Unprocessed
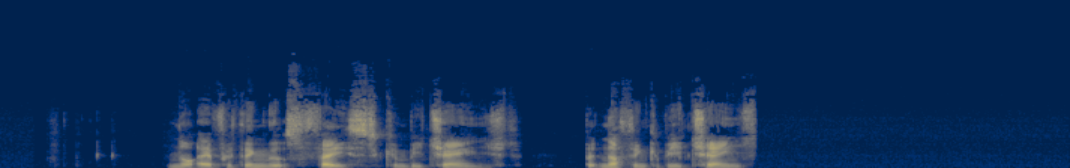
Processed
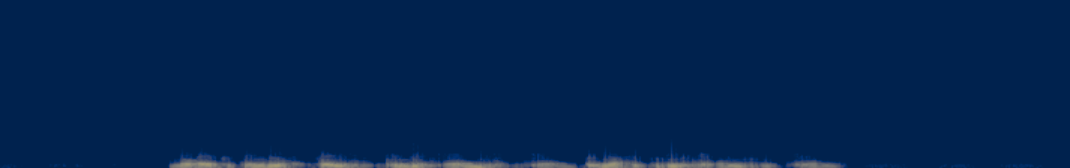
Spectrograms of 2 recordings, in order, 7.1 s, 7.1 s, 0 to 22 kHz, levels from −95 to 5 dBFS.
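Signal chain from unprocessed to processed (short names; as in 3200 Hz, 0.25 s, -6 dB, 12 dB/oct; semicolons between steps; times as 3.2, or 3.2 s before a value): moving spectral ripple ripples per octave 1.9, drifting -2.1 Hz, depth 6 dB; inverse Chebyshev low-pass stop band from 2200 Hz, stop band 60 dB; gate with hold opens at -54 dBFS; HPF 170 Hz 12 dB/oct; tilt -4.5 dB/oct; level quantiser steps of 15 dB; limiter -31.5 dBFS, peak gain reduction 11.5 dB; compressor 2:1, threshold -53 dBFS, peak gain reduction 9.5 dB; doubler 32 ms -7.5 dB; echo 0.626 s -12.5 dB; beating tremolo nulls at 2.2 Hz; gain +15 dB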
